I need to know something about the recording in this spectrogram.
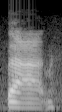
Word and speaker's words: Bat: that his name was Bat, but he is not a bat, so he's not an animal. His name is just B-A-T, or it might be something similar. It's pronounced as the word bat.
